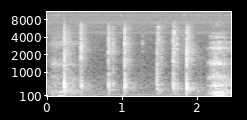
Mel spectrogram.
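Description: A telephone number being dialed to call a doctor: about eight crisp, clicking button presses in an uneven rhythm, followed by a brief soft burst of noise. No one speaks.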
